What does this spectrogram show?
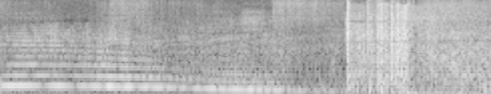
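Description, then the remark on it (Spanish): A descending whistling tone glides downward for over a second, then a sudden loud explosion bursts in with a rumbling, crackling tail, one of several explosions in Venezuela. No one speaks. “en Venezuela hace tan solo unos minutos han registrado varias explosiones.”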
